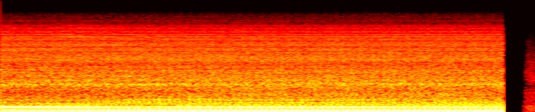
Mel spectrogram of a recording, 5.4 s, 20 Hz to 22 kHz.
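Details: Nissan 240SX with engine rebuilt after timing chain snapped, running on its own after distributor timing set: smooth steady idle with even low beat, no knocks or ticks, cut off abruptly; sounds healthy.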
